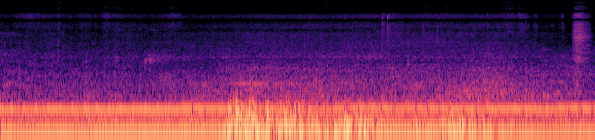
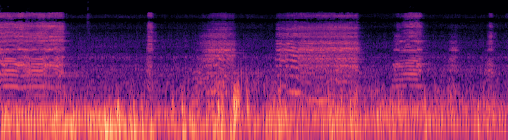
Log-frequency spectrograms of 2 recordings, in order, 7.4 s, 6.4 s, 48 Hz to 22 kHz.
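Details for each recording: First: 2015 Toyota Corolla LE with electric power steering, wheel turned with handbrake on after a temporary tie rod fix: steady low engine hum with brief low rumbles and no whine or squeal; worn tie rods caused the earlier whine. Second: 2015 Toyota Corolla LE with electric power steering: a honking, groaning whine comes and goes in bursts as the wheel turns, also felt in the wheel and brake pedal, from a dry worn outer tie rod; owner feared the steering rack or strut mounts.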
